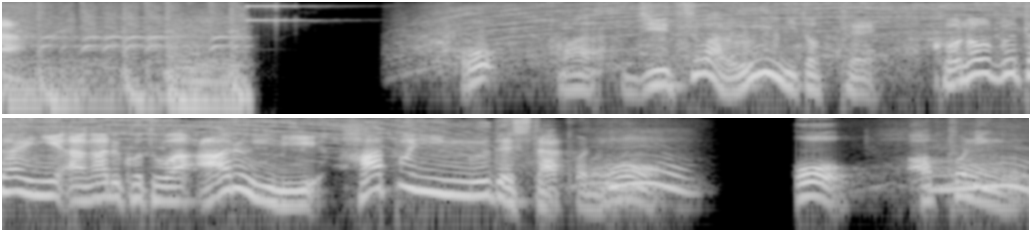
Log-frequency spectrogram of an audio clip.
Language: Japanese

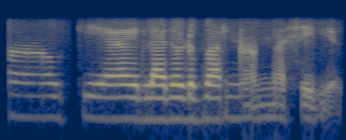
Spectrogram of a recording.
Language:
Malayalam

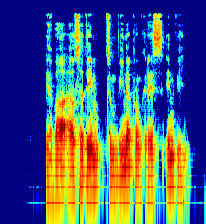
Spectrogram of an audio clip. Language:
German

